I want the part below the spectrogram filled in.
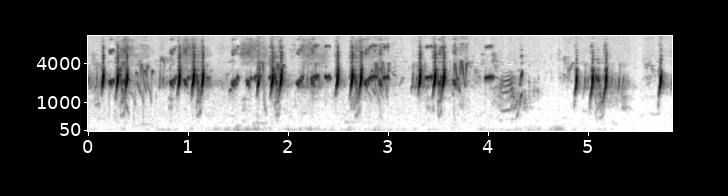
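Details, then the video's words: Calling common quail, a female quail sound used as a morning hunting lure; bright repeated chirp clusters separated by short pauses, with a few softer twittering notes and faint low rumble. "Batair ki awaz | common quail calling"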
